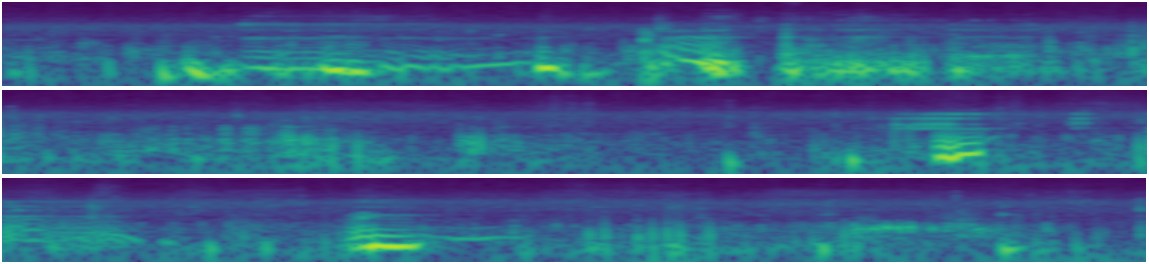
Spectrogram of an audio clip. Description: I stroke my poor tummy clockwise it hurts and gets upset... I must have eaten something or I will still be filming these tummy sounds:(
